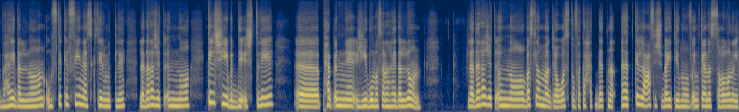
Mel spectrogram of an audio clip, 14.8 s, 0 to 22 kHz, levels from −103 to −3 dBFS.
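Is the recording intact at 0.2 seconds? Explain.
Yes, at 0.2 seconds the speech runs intact, with no dropout, distortion or other audible fault.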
